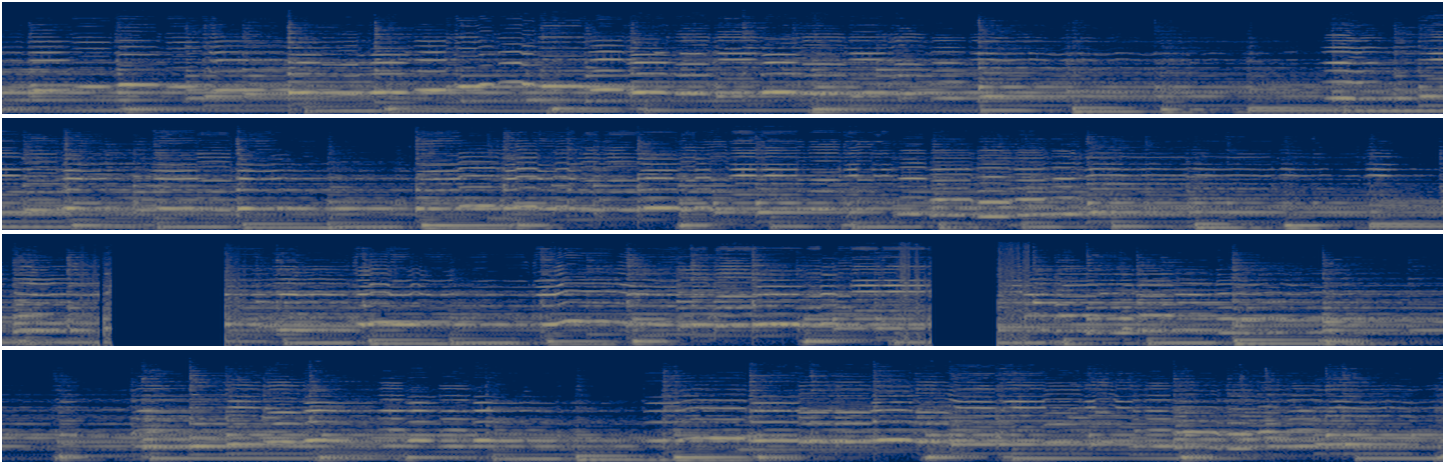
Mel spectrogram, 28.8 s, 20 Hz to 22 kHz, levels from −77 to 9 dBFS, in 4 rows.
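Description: Intermittent contact interrupts the audio twice, from 14.80 to 15.63 s and 18.90 to 19.54 s. A loose cable or plug momentarily opens the line for about 571 ms and 337 ms, leaving faint hiss. The waveform shows near-flat gaps bordered by crackle spikes, visible as broadband vertical streaks on a spectrogram.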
